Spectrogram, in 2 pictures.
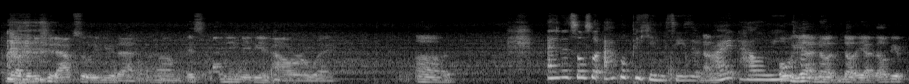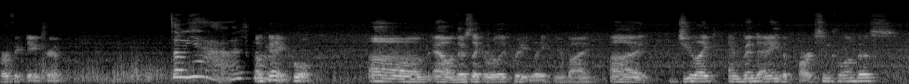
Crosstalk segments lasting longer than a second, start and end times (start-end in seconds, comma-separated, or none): none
